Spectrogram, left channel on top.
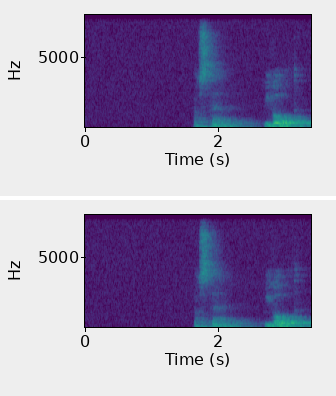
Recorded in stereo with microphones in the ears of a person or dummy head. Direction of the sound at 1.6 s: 60° left (ahead or behind).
